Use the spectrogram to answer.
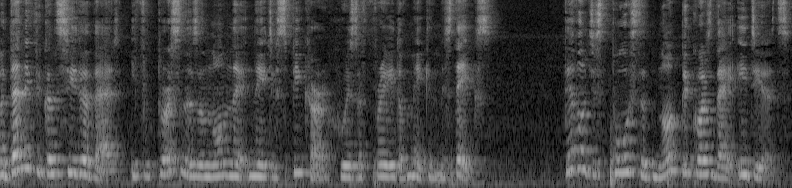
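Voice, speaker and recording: With a Russian accent, a woman speaks at a fairly quick pace and fairly high pitch. Her intonation is lively, and there is noticeable background noise. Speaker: sales executive. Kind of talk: casual interview.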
